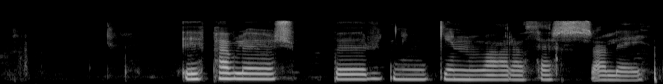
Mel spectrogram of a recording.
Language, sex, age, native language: Icelandic, female, 18-19, Icelandic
